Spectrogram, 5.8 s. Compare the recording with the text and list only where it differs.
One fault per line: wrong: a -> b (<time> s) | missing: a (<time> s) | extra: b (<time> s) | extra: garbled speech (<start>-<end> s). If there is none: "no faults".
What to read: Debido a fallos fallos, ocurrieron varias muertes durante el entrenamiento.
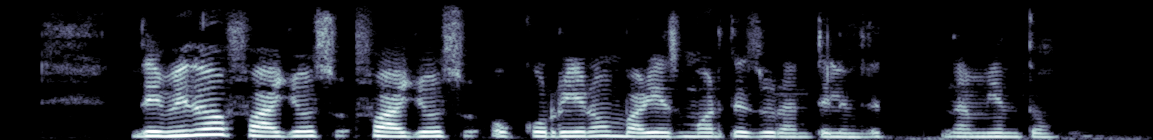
no faults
